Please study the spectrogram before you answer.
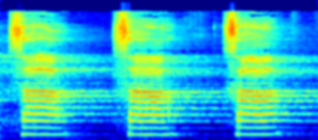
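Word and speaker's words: ث: সময় তোমার জিহ্বার আগা, সামনের উপরের দুইটা দাঁত যে রয়েছে সামনের, এই দুই দাঁতের আগার সাথে গিয়ে এটা উচ্চারণ হবে সা সা সা।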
